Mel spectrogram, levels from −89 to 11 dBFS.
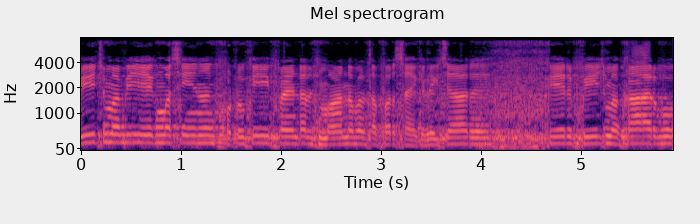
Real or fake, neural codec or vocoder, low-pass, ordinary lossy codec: fake; vocoder, 22.05 kHz, 80 mel bands, Vocos; 7.2 kHz; none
